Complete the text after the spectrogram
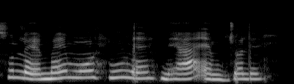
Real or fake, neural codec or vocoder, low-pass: fake; codec, 24 kHz, 3.1 kbps, DualCodec; 7.2 kHz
